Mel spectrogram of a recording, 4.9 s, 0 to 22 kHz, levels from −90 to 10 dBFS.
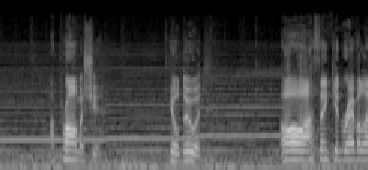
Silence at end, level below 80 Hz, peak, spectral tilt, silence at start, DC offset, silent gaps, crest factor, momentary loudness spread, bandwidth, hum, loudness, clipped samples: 0 s; -42 dBFS; -6 dBFS; -4 dB/octave; 0 s; under 0.1%; none; 20 dB; 22 LU; 15.5 kHz; none; -22 LUFS; under 0.1%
